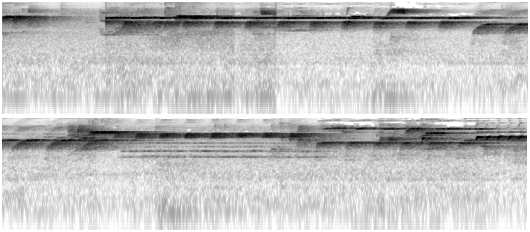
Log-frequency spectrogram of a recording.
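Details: Canary singing powerfully in breeding season after a short quiet start: long sequence of rolling trills and whistled tours stepping down and up in pitch, phrases changing every one to two seconds.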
